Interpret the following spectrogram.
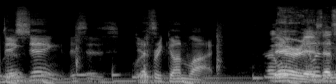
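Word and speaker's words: Gundlach: This is Jeffrey Gunlock. There it is. That's how you pronounce it.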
